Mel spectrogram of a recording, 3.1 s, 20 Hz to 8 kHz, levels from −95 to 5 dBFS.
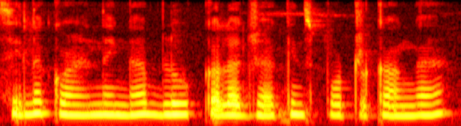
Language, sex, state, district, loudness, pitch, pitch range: Tamil, female, Tamil Nadu, Nilgiris, -17 LUFS, 210 Hz, 205-220 Hz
